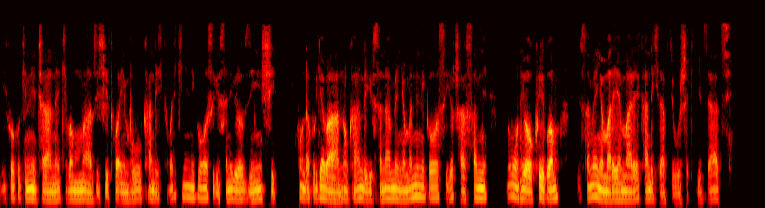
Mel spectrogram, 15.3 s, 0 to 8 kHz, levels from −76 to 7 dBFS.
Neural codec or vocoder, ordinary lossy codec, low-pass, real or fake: autoencoder, 48 kHz, 128 numbers a frame, DAC-VAE, trained on Japanese speech; MP3, 24 kbps; 7.2 kHz; fake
